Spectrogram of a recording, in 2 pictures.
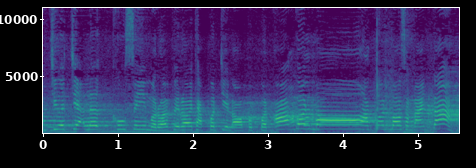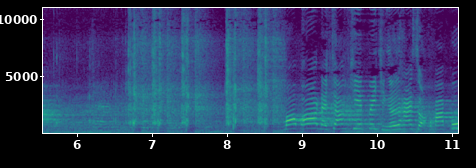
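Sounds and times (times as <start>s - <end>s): woman speaking: 0.0s - 5.7s, 8.8s - 11.0s.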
